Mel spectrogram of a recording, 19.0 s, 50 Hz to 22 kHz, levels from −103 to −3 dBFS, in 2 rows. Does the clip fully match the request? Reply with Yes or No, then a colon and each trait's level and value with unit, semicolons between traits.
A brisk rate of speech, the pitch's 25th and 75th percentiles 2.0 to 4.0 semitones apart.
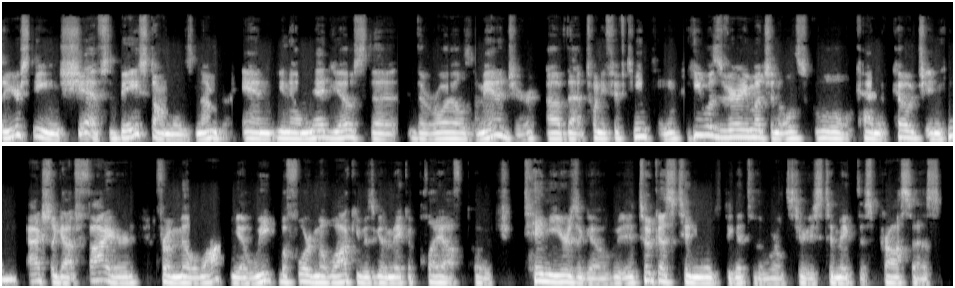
Yes: fast, 210 wpm; average, 2.8 semitones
